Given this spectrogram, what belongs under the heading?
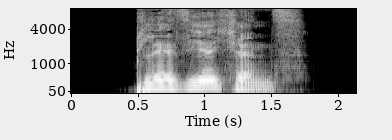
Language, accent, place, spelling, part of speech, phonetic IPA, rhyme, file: German, Germany, Berlin, Pläsierchens, noun, [plɛˈziːɐ̯çəns], -iːɐ̯çəns, De-Pläsierchens.ogg
- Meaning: genitive singular of Pläsierchen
